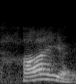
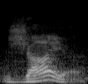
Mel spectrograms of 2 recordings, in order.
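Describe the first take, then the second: First: The name begins with an H sound. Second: The name begins with a J sound. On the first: The speaker calls it right. "The J is pronounced like an H" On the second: The speaker calls it wrong. "have I been saying your name incorrectly the entire time?"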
